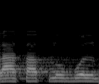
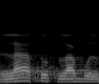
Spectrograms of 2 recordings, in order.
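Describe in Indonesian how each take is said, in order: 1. Kata kerjanya diucapkan dengan vokal 'a': tatlubu. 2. Kata kerjanya diucapkan dengan vokal 'u-a': tutlabu. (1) "itu nggak dapat" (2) "Yang sesuai itu dibacanya"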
